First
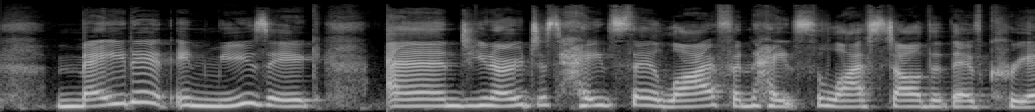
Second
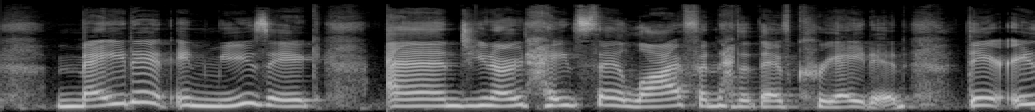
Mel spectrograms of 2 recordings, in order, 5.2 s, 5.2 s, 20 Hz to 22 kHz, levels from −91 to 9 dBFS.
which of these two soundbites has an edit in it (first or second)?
second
